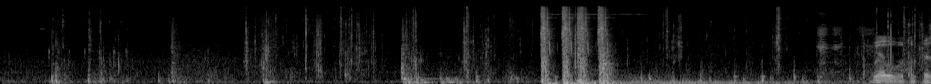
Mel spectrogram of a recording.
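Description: Pistol shots ring out during a Rainbow Six Siege round, several sharp cracks spread across the clip, mixed with footsteps and game noise while players talk over them.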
